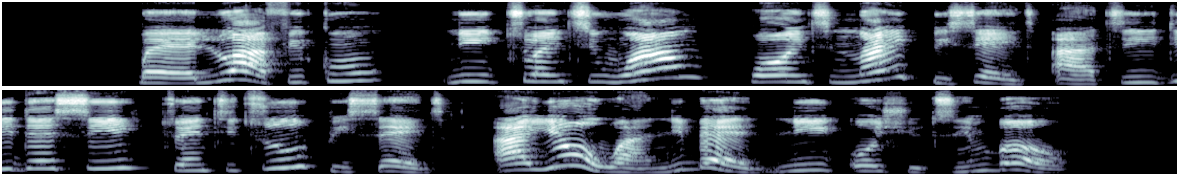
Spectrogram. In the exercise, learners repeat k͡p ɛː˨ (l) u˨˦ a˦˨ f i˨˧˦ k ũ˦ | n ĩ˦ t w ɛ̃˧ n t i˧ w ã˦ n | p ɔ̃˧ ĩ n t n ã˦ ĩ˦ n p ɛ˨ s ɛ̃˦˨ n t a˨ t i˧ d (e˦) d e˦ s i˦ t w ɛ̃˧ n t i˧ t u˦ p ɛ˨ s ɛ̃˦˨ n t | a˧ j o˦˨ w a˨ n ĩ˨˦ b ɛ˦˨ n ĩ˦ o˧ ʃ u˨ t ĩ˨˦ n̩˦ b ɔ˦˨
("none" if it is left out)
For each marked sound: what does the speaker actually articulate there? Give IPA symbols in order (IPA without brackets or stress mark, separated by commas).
l, i˦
